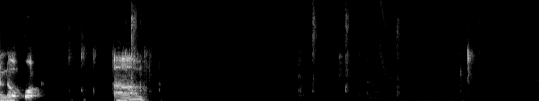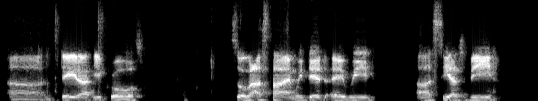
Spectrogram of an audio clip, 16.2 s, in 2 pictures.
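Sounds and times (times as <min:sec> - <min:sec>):
speech: 0:00.0 - 0:00.7, 0:01.7 - 0:02.3, 0:08.2 - 0:10.3, 0:11.6 - 0:15.6
typing on a computer keyboard: 0:01.0 - 0:02.6, 0:04.4 - 0:06.0, 0:15.8 - 0:16.1.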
